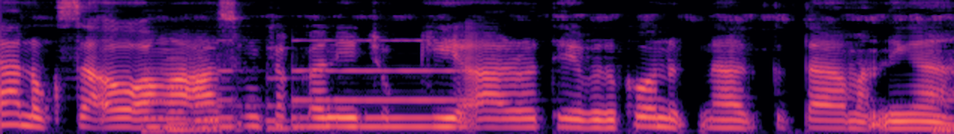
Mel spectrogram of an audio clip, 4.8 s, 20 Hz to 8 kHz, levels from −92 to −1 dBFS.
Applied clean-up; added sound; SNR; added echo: neural mask model RNNoise.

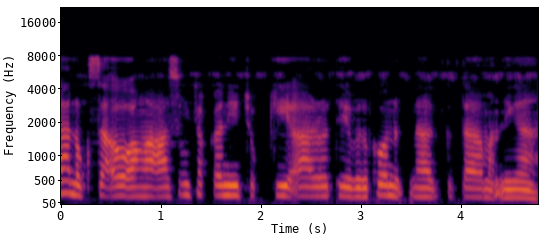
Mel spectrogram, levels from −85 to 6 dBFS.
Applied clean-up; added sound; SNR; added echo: none; none; none; none.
